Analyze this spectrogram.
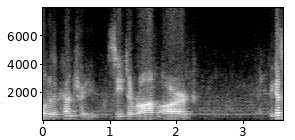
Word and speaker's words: Rama: pronounced rum and then if you make a long a ram it means the source of pleasure so again uh Rama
